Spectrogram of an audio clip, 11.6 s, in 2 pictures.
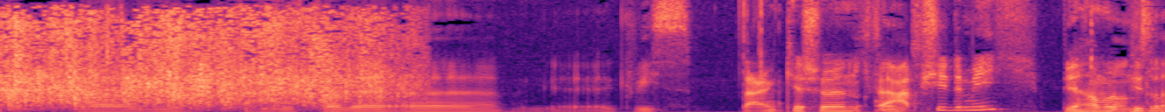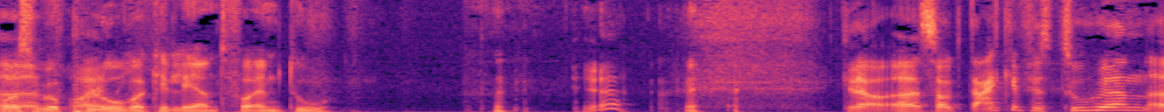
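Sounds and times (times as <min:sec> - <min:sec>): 
applause for a quiz: 0:00.0 - 0:02.2
speech: 0:01.6 - 0:07.6, 0:08.3 - 0:11.6.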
